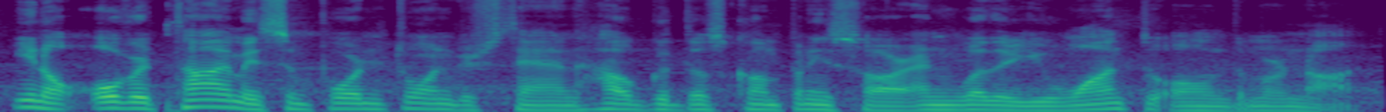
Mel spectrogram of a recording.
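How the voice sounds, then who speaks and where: Man, 40s, from Colombia, lowish voice, thoughtful, hesitant restarts, interview guest. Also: a little mellow, a little hiss or hum. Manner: measured, thoughtful, with frequent "uh" and restarts. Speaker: company chief executive, podcast guest. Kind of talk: conversational interview answers. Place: live event recording on location.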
